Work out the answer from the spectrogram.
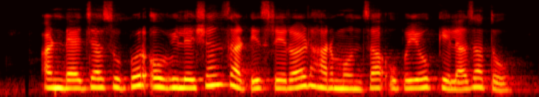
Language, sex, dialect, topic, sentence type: Marathi, female, Northern Konkan, agriculture, statement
